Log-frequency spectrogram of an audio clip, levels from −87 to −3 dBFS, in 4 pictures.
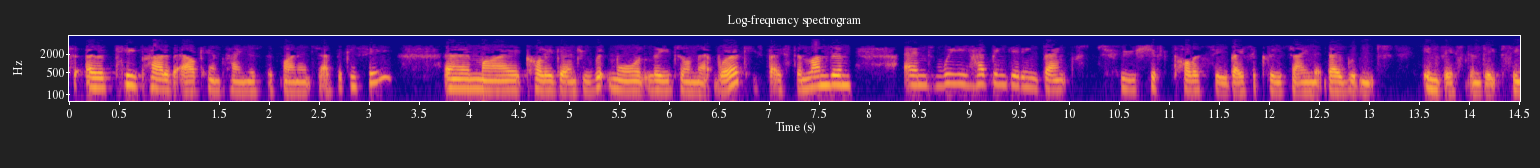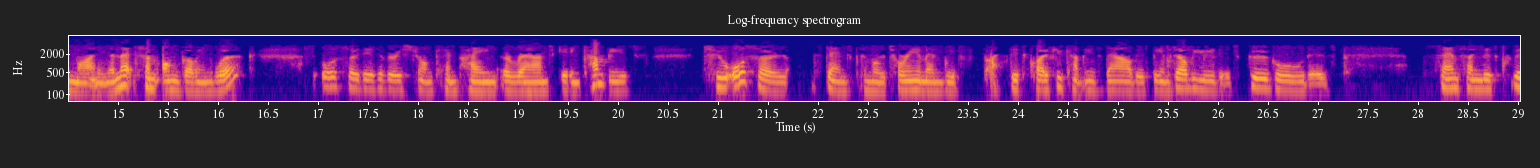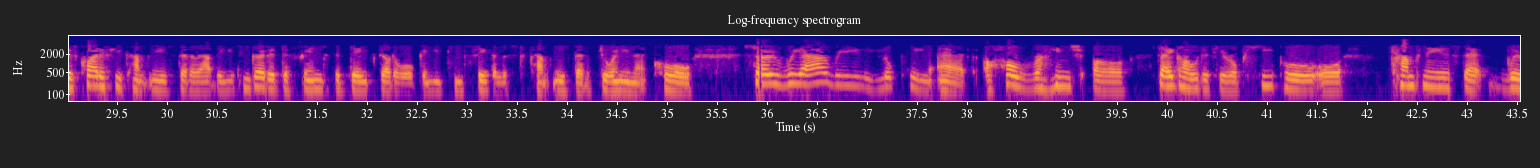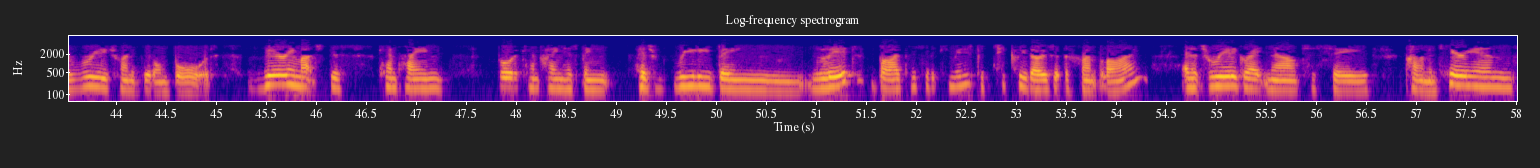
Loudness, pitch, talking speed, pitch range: -23 LUFS, 160 Hz, 165 wpm, 140-190 Hz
